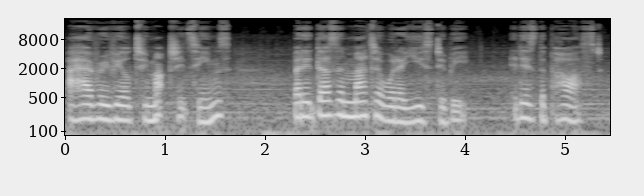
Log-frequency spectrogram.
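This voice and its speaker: A woman voicing a graceful female bard in a video game, telling tales in a measured, lilting way. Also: on the low side, steady tone, darkish tone, faint music behind, natural voice. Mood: storytelling. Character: graceful female bard, gentle devout storyteller. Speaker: game character. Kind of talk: voiced game dialogue.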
